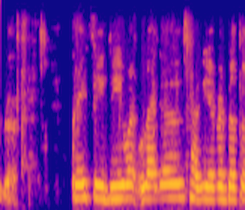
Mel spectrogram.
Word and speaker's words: Lego: I took off the S and faded it out and made it sound as much as of Lego as possible instead of Legos, without them knowing.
